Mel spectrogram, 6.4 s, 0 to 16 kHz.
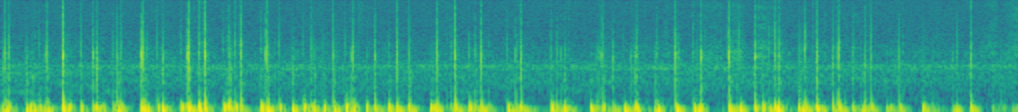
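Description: Fingers tap on a cardboard vinyl record cover in a fast, steady run of about 44 short, dull, low thuds. Each tap stops almost instantly, with a faint papery tick on top.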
